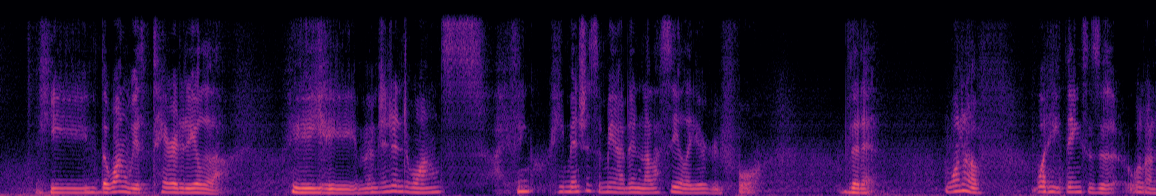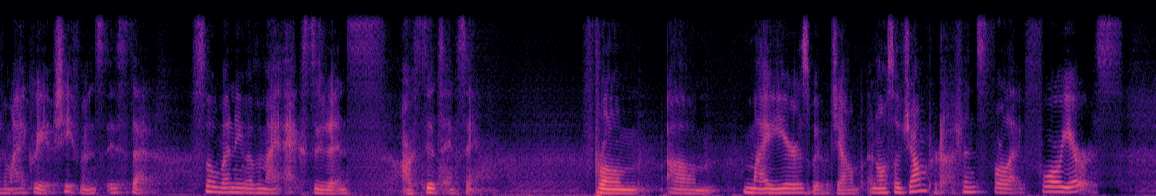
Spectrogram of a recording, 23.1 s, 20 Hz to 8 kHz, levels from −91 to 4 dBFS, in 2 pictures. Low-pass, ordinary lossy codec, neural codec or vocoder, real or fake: 7.2 kHz; none; codec, 16 kHz in and 24 kHz out, 0.4 kbps, LongCat-Audio-Codec, fine tuned four codebook decoder; fake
